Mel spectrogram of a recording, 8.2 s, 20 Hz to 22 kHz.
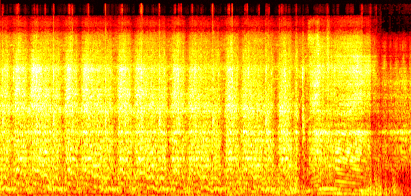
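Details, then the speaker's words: Truck sat 9–10 months, cranked in cold, snowy weather after loose starter wires were found and with weak batteries: starter churns steadily at about four turns a second but the engine never catches; crank, no start. "it has been way too long for this little girl she is not happy of course it's not real warm out either"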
